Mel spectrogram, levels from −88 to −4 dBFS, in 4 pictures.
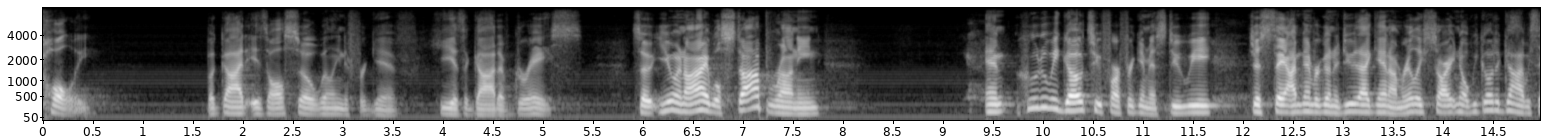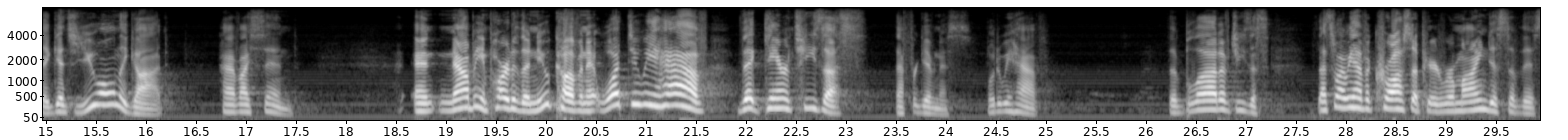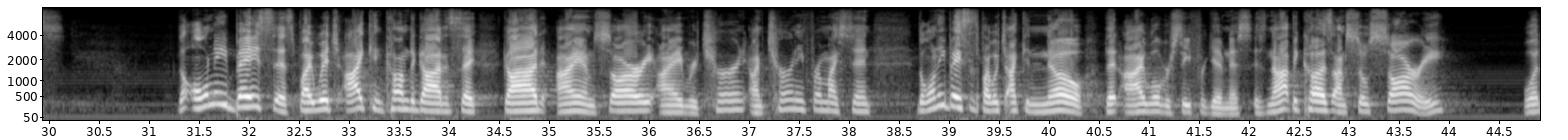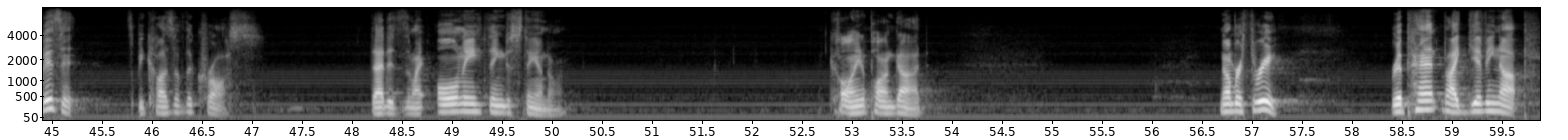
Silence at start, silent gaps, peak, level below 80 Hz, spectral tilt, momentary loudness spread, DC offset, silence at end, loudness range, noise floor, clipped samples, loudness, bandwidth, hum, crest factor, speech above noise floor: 0 s; none; 0 dBFS; -54 dBFS; -6 dB/octave; 17 LU; under 0.1%; 0.25 s; 13 LU; -55 dBFS; under 0.1%; -17 LUFS; 8 kHz; none; 18 dB; 39 dB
